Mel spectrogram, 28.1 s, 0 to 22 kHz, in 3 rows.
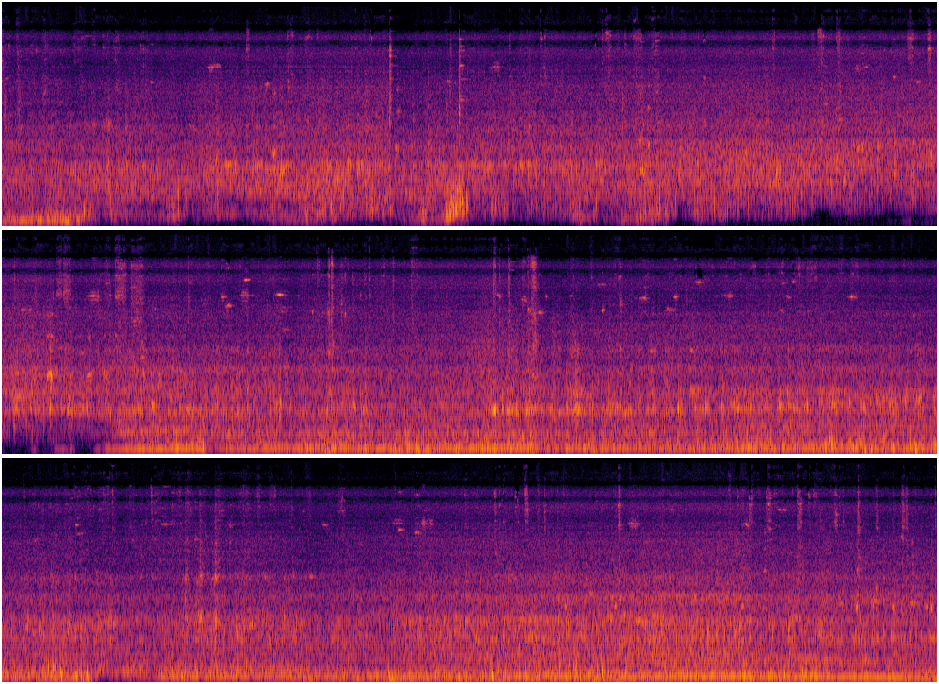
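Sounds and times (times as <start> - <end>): diesel engine running under load: 0.0 - 28.0
high squeaks and clicks: 8.2 - 28.0.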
